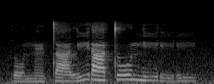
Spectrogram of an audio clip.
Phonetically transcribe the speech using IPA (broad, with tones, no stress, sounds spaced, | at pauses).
ɾ o˨ n ɛ̃˨ t a˨ l i˨˦ ɾ a˧ t o˦ n i˧ ɾ i˨ ɾ i˧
